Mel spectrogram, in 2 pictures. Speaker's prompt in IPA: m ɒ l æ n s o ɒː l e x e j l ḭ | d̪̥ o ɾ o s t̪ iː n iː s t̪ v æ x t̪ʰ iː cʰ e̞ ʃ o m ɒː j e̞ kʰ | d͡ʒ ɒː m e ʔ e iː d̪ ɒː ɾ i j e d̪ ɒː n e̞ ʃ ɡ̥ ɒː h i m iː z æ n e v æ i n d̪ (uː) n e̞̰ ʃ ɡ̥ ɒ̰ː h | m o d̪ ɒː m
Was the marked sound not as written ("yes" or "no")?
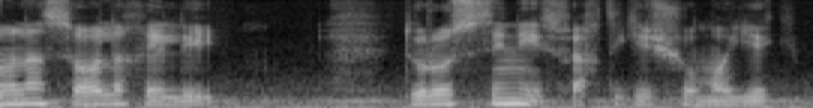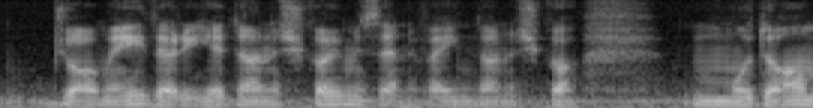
yes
